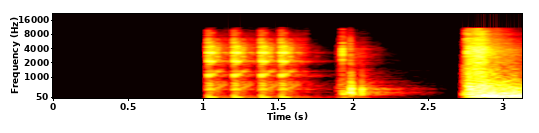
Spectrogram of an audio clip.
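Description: Menu selection clicks tick quickly in a row.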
